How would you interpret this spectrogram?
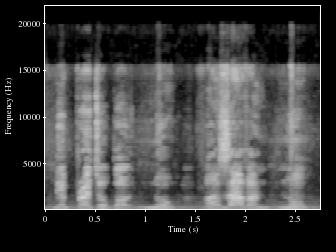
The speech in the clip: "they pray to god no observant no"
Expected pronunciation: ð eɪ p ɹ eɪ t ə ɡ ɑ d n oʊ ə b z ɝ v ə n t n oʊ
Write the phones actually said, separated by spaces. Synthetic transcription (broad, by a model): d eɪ p ɹ eɪ t ə ɡ ɑ d n oʊ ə z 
